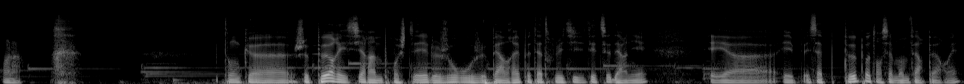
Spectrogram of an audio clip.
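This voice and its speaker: Low mellow young man hosting a live chat. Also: steady tone, normal speed, pauses often, faint music behind. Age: 20s. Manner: hesitant, many fillers, reflective. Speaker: livestream host. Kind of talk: casual live chat reading viewer comments.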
